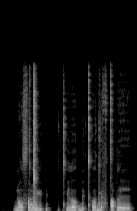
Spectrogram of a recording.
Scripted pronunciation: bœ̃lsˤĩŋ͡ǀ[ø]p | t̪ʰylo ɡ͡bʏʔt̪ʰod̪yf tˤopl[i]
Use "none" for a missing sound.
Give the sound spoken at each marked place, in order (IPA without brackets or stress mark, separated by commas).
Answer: y, ĩ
